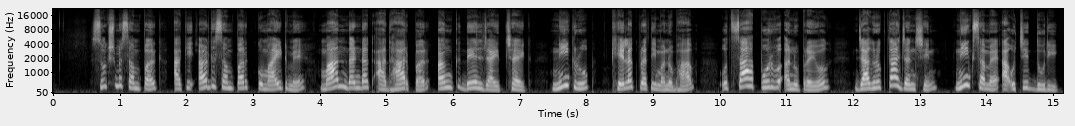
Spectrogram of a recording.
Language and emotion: Maithili, neutral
